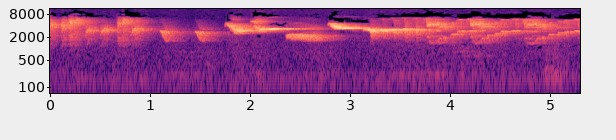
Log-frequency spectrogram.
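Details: Tiểu mi bird singing leisurely: scratchy chattering notes lead into loud, sliding whistled phrases, then a varied warble of buzzy descending notes.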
